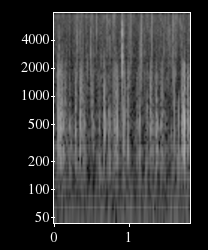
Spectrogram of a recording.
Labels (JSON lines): {"label": "biophony, sea urchins (Echinidae)", "recorder": "SoundTrap 600 or HydroMoth"}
